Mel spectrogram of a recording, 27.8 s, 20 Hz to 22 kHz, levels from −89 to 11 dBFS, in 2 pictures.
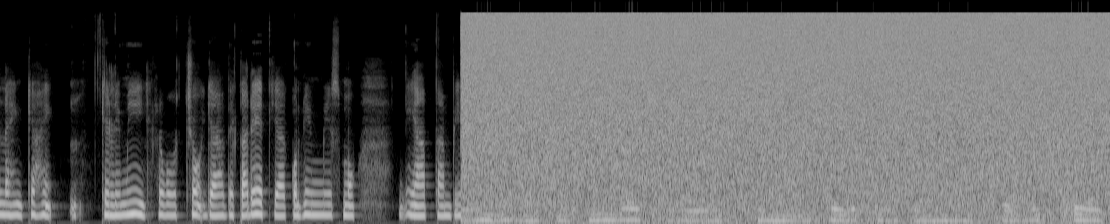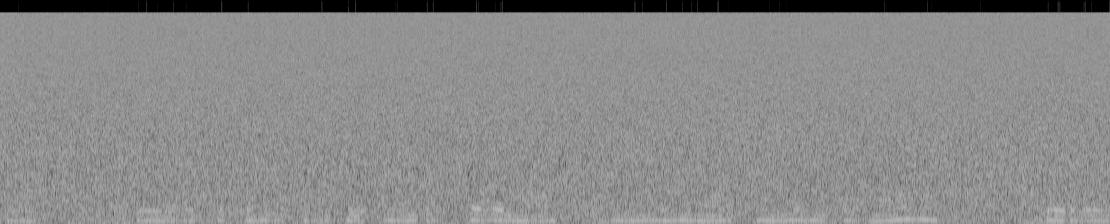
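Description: Speech that, from 5.77 s to the end, collapses into loud, harsh noise with the voice buried underneath, playing at half speed, so it drags and sits about an octave lower. This is a wrong sample width fault. The sound points to 32-bit integer samples being read as 16-bit. Each original sample is split into two values, which doubles the sample count and halves the speed. Only the halves carrying the top bits still follow the speech, and the low-order halves come out as broadband noise.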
